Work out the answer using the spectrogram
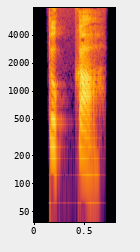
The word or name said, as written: तुक्का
